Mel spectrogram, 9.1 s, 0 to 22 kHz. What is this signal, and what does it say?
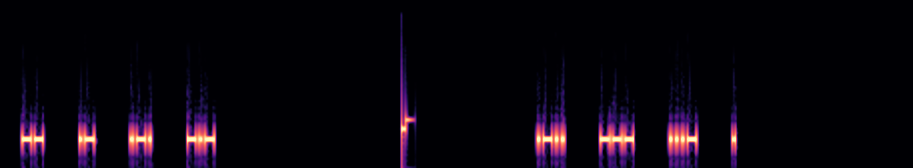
Morse code, heard as a keyed tone, about 40 wpm, spaced as for 19 wpm, 700 Hz. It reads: MARK LOVE
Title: 4x Character Spacing - Top 500 Words - 40wpm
